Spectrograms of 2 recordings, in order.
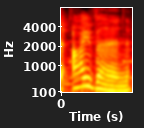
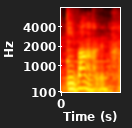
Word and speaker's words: Ivan: 它的正确念法是 Ivan, 可是很多人把它念成 Ivan, OK, 不对啦，如果是女生的名字 Yvonne, 它的拼法是 Y-V-O-N-N-E。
